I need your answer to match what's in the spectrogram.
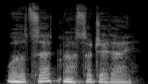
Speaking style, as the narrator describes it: said

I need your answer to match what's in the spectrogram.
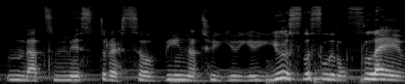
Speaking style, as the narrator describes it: she snarled with a dominance that I couldn't resist

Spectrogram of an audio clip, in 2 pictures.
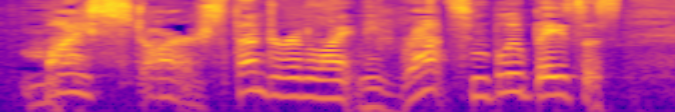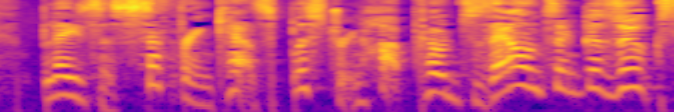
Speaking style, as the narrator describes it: he shouted

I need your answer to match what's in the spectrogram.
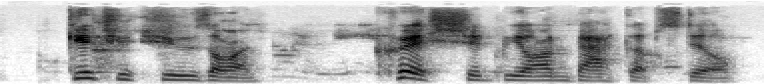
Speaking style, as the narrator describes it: his dad said

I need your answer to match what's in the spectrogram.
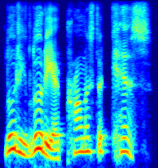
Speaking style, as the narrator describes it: cried Irene

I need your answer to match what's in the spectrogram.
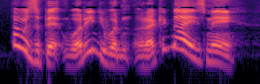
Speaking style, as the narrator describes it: Sebra laughed

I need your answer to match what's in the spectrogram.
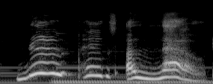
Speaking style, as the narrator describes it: Eugenia shouted

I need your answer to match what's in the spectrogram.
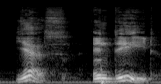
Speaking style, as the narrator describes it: the man replied happily

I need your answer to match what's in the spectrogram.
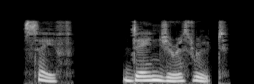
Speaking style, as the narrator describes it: said

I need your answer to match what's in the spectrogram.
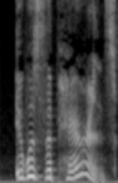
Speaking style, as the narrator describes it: Crow said

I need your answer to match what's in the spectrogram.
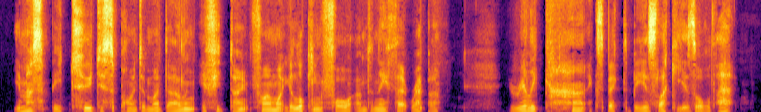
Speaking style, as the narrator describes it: Bucket said gently

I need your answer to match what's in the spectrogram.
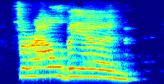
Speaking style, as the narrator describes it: he roared as the chanting reached a crescendo

